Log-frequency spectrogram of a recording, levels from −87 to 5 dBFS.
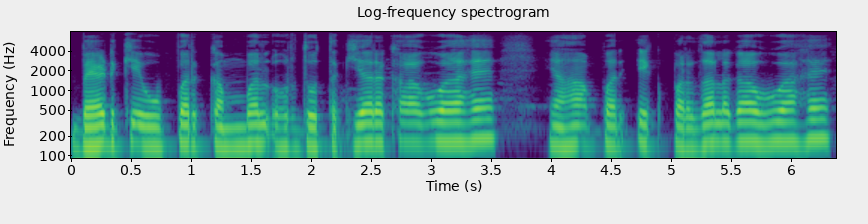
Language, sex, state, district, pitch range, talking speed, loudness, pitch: Hindi, male, Jharkhand, Deoghar, 140-165 Hz, 160 wpm, -18 LUFS, 150 Hz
